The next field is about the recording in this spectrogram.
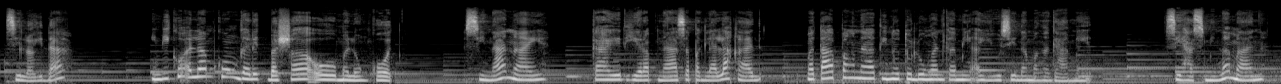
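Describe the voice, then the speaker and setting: A woman's voice: mid-range voice, dark tone. A woman narrating a scripted drama in the first person, reflective and sombre. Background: music.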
